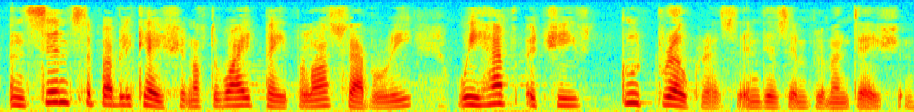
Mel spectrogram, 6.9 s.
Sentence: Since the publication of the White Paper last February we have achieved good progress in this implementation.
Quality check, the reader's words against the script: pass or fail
pass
